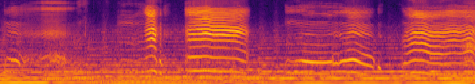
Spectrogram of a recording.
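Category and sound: human body sound, newborn baby crying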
